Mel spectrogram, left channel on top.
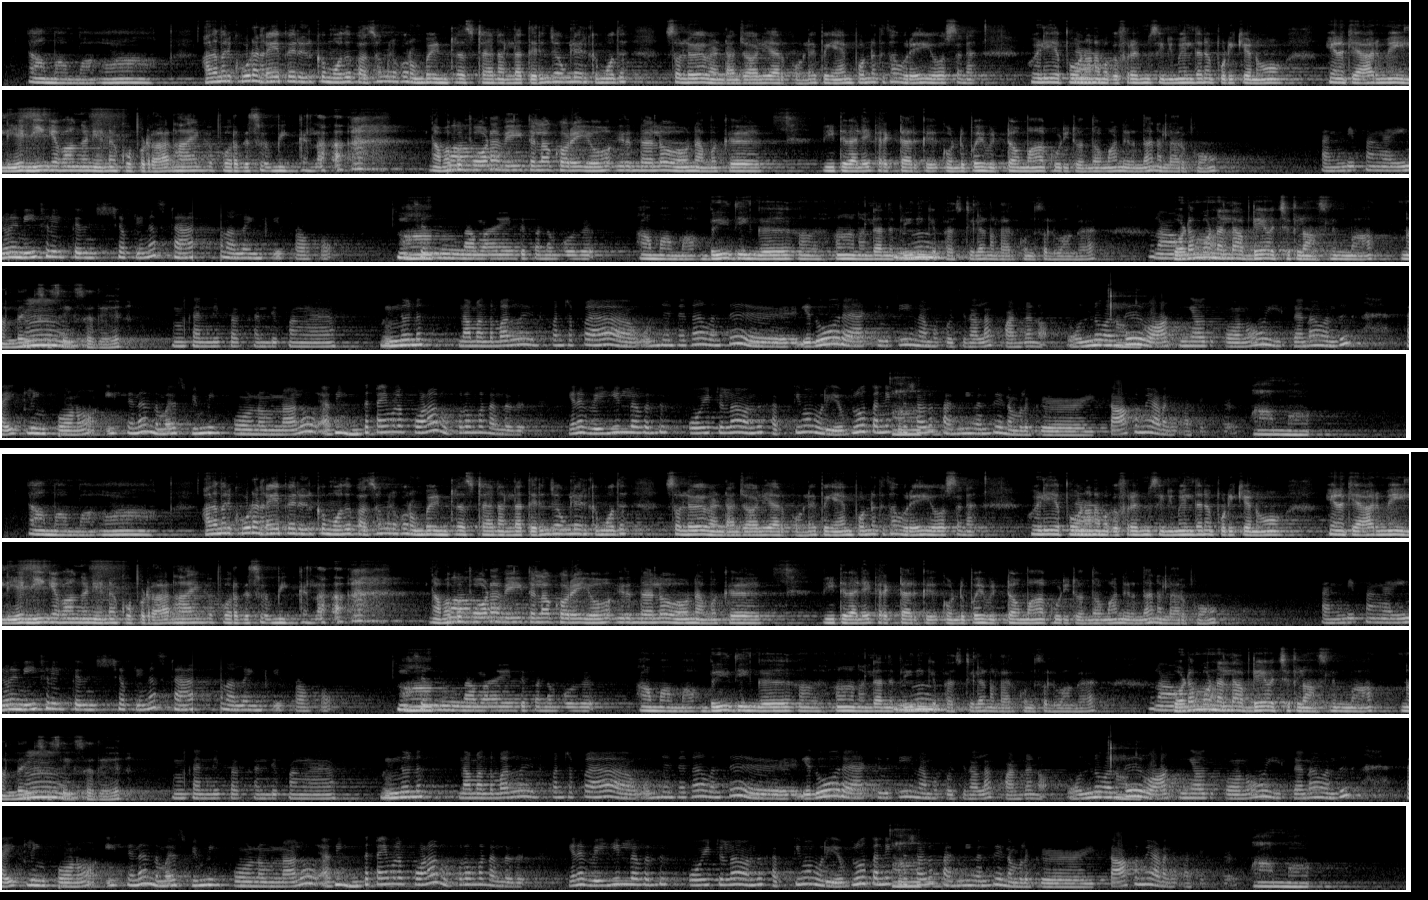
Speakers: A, on the left; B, on the left.
A: ஆமாமா ஆ அத மாரி கூட நெறைய பேர் இருக்கும் போது பசங்களுக்கு ரொம்ப இன்ட்ரெஸ்ட்டா நல்லா தெரிஞ்சவங்களே இருக்கும் போது சொல்லவே வேண்டா ஜாலியா இருக்குல்ல இப்ப எ பொண்ணுக்குதா ஒரே யோசன வெளிய போனா
B: ஆமா
A: நமக்கு ஃப்ரெண்ட்ஸ் இனிமேல் தான புடிக்கணு எனக்கு யாருமே இல்லியே நீங் இங்க வாங்கன் என்ன கூப்புட்ற நா எங்க போறது ஸ்விமிங்க்கெல்லா நமக்கு
B: ஆமா
A: போன வெய் டெல்லா கொறையு இருந்தாலு நமக்கு வீட்டு வேலயே கரெக்டா இருக்கு கொண்டு போய் விட்டோமா கூட்டிட்டு வந்தோமனு இருந்தா நல்லா இருக்கு
B: கண்டிப்பாங்க என்னோட நீச்சலிங் தெரிஞ்சிச்சு அப்டின்னா ஸ்டா <inaudible> னா நல்லா இன்க்ரீஸ் ஆகு நீச்சல்
A: ஆ
B: நாம இது பண்ணும் போது
A: ஆமா ஆமா பீரித்ங்கு ஆ ஆ நல்லா அந்த பீரிதிங்
B: ம்
A: கெப்பாசிட்டி எல்லா நல்லா இருக்குன் சொல்லுவாங்க
B: ஆமா
A: ஒடம்பு நல்லா அப்டியே வெச்சுக்கலா ஸ்லிம்மா நல்லா எக்சசைஸ்
B: ம்
A: அது
B: ம் கண்டிப்பா கண்டிப்பாங்க இன்னொன்னு நம்ம அந்த மாரில்லா இது பண்றப்ப ஒன்னொன்னுதா வந்து எதோ ஒரு ஆக்டிவிட் டி நம்ம கொஞ்ச நல்லா பண்ணனு ஒண்ணு வந்து
A: ஆமா
B: வாக்கிங்காவ்து போணு இல்லன்னா வந்து சைக்ளிங் போணு இல்லன்னா இந்த மாரி ஸ்விம்மிங் போனம்னாலு அது இந்த டைம்ல போனா ரொம்ப ரொம்ப நல்லது ஏனா வெயில்ல வந்து போயிட்டுல்லா வந்து சத்தியமா முடிய எவ்ளோ தண்ணி
A: ஆ
B: குடிச்சாலு தண்ணி வந்து நம்பளுக்கு தாகமே அடங்க மாட்டேங்கு
A: ஆமா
